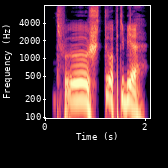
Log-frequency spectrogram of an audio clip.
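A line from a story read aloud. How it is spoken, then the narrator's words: Annoyed, barely audible through teeth. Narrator (Russian): С досадой выругался Федор, процедив еле слышно сквозь зубы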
